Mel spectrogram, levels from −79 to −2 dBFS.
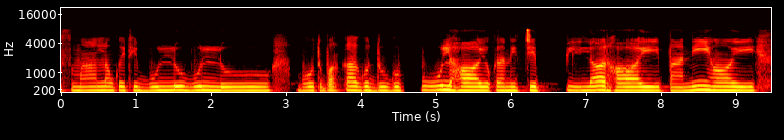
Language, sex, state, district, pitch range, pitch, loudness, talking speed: Bajjika, female, Bihar, Vaishali, 175-185 Hz, 180 Hz, -24 LUFS, 100 wpm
